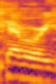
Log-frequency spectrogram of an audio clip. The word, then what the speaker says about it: cavalry: It is Cavalry.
